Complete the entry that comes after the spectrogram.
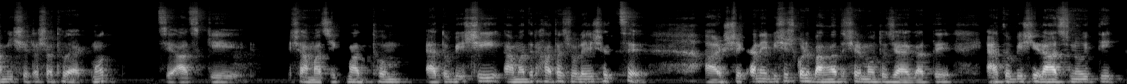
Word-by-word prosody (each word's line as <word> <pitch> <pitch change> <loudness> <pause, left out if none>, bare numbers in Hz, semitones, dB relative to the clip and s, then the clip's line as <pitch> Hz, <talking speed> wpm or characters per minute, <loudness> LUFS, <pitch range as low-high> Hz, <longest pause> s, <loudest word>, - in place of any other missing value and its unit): আমি 120 +1 -4
সেটার - - -5
সাথেও - - -3
একমত - - -5 0.6
যে - - -4 0.2
আজকে 105 - -6 0.8
সামাজিক 110 +1 0
মাধ্যম 110 +2 -2 0.5
এত 105 - -8
বেশি 150 +4 +1 0.3
আমাদের 115 +5 -1
হাতে 145 - +1
চলে 125 -1 -1
এসেছে। 150 - -2 0.8
আর - - +5
সেখানে 135 -1 +2
বিশেষ 155 +4 0
করে 150 - +3
বাংলাদেশের 120 +3 +3
মতো 115 +1 -2
জায়গাতে 100 +3 +2 0.5
এত 115 - -4
বেশি 130 -1 +1
রাজনৈতিক 125 +2 +3
120 Hz, 130 wpm, -24 LUFS, 115-130 Hz, 0.8 s, আর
